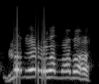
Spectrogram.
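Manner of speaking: high babbling blah-blah imitation; Anchorman news reporter. Streamer imitating someone talking over him, high babbling mockery. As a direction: burst into high mock gibberish. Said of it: "like the news reporter on Anchorman".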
